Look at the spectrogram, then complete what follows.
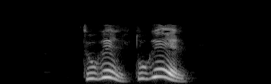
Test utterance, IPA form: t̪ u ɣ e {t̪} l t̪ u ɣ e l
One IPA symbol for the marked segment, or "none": none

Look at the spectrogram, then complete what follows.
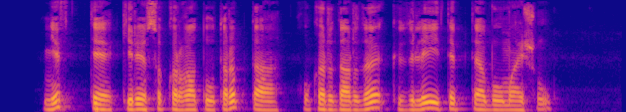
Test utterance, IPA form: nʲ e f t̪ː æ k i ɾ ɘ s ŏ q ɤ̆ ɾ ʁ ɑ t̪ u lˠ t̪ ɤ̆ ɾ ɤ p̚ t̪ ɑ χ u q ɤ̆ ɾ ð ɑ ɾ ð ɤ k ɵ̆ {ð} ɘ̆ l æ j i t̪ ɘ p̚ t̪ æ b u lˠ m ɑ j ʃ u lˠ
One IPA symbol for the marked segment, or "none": ð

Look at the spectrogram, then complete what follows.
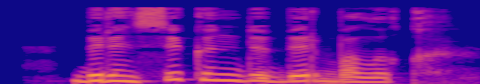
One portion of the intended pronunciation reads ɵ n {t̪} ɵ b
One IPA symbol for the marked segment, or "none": d̪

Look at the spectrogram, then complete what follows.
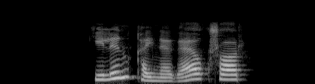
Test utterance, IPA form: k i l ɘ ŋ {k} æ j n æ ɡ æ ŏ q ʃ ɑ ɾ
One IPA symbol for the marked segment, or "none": q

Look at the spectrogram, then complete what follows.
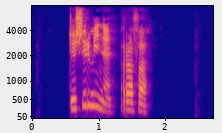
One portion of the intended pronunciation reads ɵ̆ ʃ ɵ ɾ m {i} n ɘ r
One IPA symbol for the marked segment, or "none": i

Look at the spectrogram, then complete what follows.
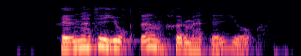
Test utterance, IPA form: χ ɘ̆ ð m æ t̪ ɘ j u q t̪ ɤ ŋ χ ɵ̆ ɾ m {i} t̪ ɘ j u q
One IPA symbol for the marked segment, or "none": æ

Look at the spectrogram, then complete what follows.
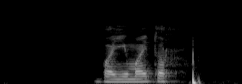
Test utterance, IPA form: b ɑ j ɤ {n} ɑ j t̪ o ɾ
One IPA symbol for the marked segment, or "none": m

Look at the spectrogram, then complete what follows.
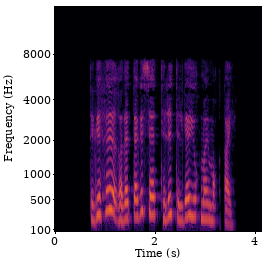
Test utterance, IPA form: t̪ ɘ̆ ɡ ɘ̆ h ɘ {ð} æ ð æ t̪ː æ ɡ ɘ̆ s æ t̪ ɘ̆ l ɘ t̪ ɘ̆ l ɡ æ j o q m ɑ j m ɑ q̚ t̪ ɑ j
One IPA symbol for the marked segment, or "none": ʁ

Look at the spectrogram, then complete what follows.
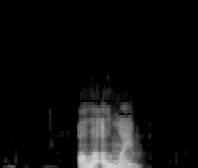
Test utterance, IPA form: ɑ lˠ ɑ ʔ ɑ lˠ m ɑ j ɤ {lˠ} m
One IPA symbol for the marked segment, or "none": none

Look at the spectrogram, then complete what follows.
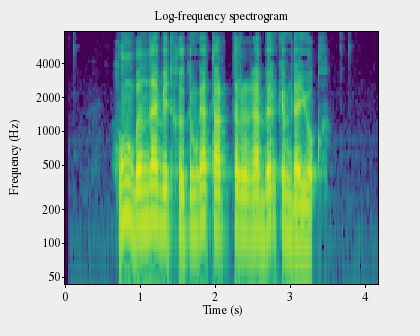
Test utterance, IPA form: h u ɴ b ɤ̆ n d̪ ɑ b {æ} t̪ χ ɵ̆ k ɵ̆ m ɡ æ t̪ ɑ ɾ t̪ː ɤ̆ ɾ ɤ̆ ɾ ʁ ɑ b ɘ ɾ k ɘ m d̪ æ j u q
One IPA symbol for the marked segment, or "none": i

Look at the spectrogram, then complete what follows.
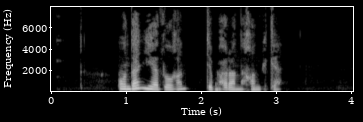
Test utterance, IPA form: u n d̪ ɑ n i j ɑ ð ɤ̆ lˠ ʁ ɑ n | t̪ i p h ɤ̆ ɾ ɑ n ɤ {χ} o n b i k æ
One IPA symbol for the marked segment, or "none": χ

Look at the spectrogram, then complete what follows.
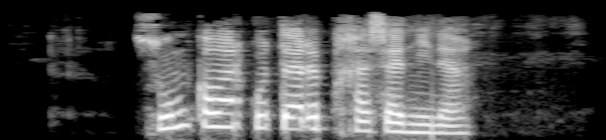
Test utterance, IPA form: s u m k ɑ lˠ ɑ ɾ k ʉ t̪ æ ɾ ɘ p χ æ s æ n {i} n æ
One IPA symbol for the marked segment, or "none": i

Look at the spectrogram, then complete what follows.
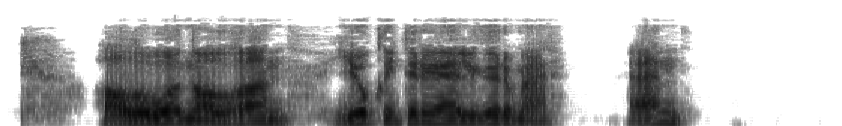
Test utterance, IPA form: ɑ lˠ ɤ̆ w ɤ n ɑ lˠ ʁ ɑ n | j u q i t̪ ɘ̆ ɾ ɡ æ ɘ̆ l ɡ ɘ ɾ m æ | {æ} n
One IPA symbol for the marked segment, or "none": æ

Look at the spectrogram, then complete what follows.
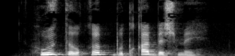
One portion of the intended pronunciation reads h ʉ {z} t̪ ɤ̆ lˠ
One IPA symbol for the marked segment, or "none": ð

